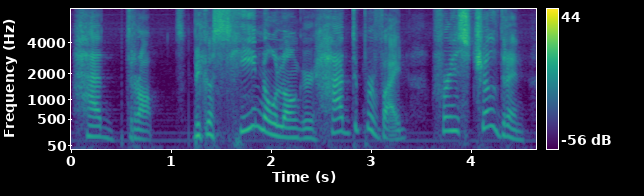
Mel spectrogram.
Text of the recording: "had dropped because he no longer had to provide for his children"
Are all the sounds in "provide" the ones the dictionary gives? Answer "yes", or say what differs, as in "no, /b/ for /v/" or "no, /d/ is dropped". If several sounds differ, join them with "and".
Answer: yes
